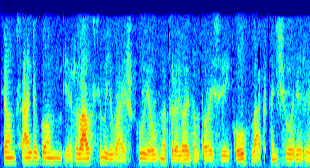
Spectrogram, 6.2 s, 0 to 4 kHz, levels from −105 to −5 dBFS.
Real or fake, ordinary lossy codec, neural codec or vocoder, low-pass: real; AAC, 16 kbps; none; 3.6 kHz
